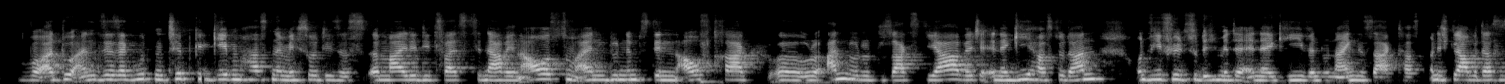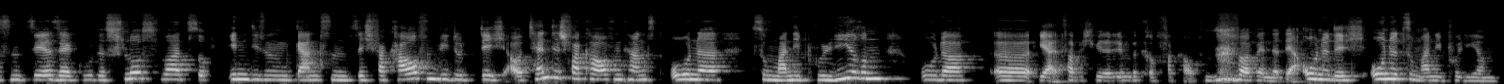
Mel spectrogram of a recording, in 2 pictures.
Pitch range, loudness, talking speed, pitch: 195-225 Hz, -20 LUFS, 180 wpm, 205 Hz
